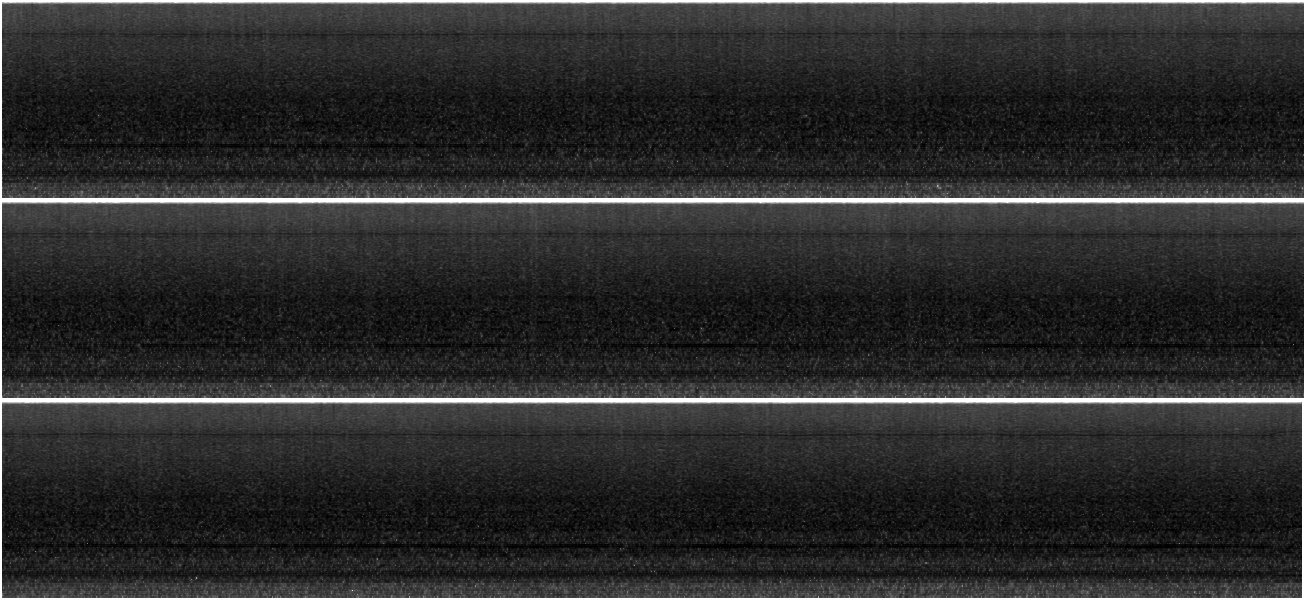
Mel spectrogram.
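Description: Onboard audio from an electric FPV RC plane: the motor and propeller running at a steady cruise, a constant whine of several steady tones under a strong steady hiss.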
